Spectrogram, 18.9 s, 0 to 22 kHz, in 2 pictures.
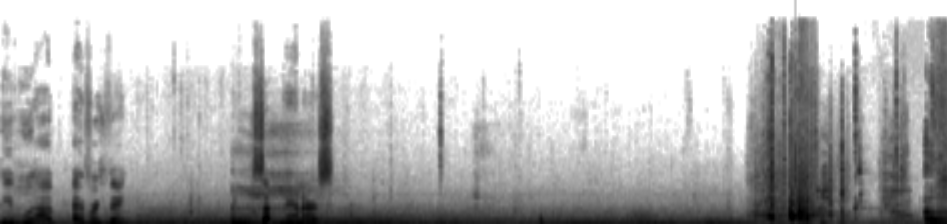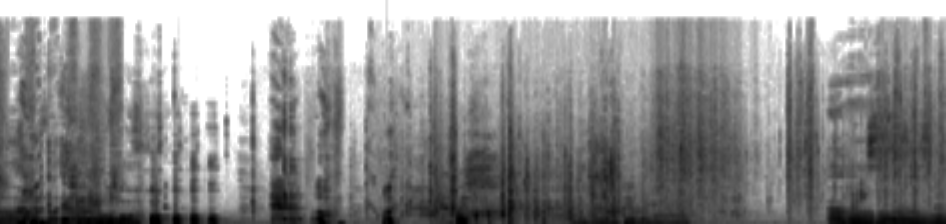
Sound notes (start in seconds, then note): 7.6 item rasping; 10.2 laughs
